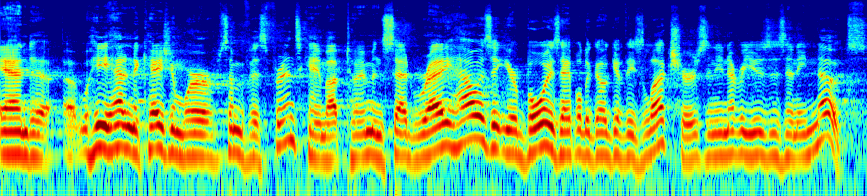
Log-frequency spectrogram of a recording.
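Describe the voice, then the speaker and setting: A man's fairly high voice at a fairly quick pace, with ordinary pitch variation and hardly any pauses. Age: 50s. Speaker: author and lecturer; lecturer. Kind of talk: lecture. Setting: stage with audience. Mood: humorous storytelling. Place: stage. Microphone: podium.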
